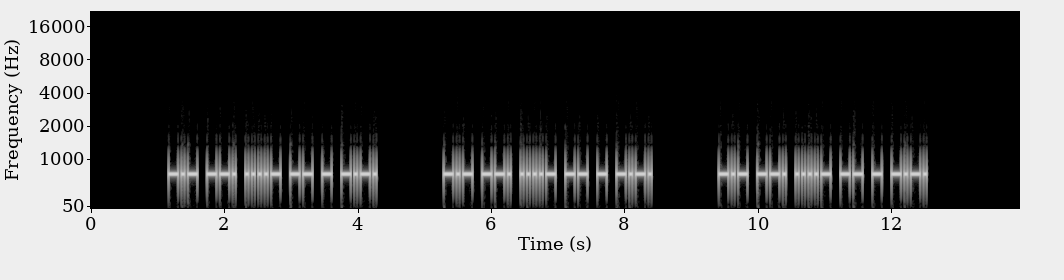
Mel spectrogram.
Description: Morse code, heard as a keyed tone, about 25 wpm, 700 Hz. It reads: KG4MTC KG4MTC KG4MTC
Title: USA Call Signs - 6 Characters - Repeated 3x - 25wpm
